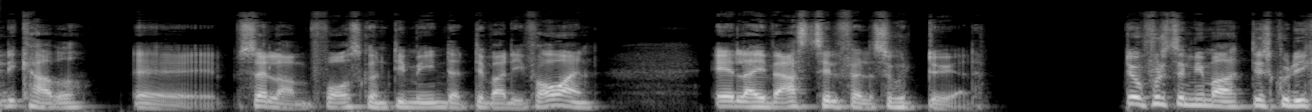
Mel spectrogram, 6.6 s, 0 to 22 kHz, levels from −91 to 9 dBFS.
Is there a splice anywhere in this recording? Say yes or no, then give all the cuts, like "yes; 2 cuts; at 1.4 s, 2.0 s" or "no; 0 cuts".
no; 0 cuts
